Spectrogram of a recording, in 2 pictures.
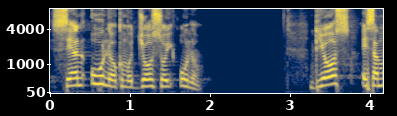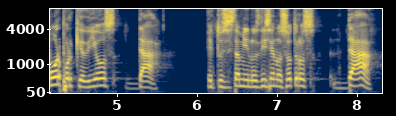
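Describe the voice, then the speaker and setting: A man preaching a sermon in church, earnestly questioning the congregation. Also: high voice.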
